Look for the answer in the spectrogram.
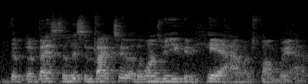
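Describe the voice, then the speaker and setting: A man's voice: mid-range voice, racing. A man hosting a podcast in a casual, chatty style. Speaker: podcast host. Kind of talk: casual chat. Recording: roomy echo with background noise.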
